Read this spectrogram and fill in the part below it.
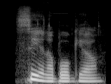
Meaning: haystack
- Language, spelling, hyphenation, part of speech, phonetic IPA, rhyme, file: Hungarian, szénaboglya, szé‧na‧bog‧lya, noun, [ˈseːnɒboɡjɒ], -jɒ, Hu-szénaboglya.ogg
